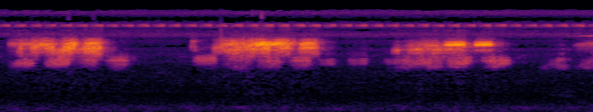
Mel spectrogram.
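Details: Chorus of frogs in Bali, Indonesia, rhythmic bursts of trilled, rasping croaks recurring about every two seconds, several animals overlapping, with a steady thin high hum throughout.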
